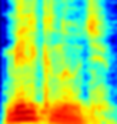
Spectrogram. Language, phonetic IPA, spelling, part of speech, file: Russian, [mʲɪlʲkˈnutʲ], мелькнуть, verb, Ru-мелькнуть.ogg
- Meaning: 1. to flash, to gleam 2. to flit, to fly (past) 3. to loom, to turn up 4. to appear for a moment, to be glimpsed fleetingly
